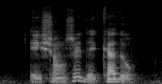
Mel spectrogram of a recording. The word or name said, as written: Echanger les cadeaux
